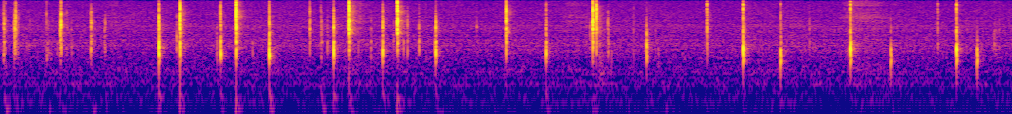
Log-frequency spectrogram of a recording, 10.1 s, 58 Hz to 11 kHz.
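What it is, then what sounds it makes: Plastic game controller. Fingertips tap the face buttons and shell of a hollow black plastic Xbox controller, making 26 sharp, dry plastic clicks at an irregular pace over about ten seconds. The taps are bright and snappy with no low-end thump, and each one dies away instantly without ringing.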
